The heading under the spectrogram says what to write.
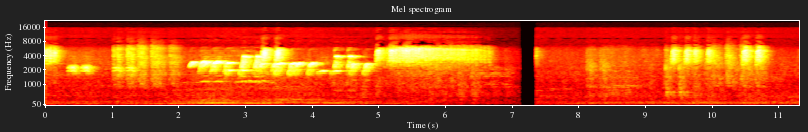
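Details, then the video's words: Songbirds singing in bursts of bright, high chirps and rapid trilled notes with short warbled phrases. They pause briefly midway, then resume with fast repeated twittering. "suara burung pancawarna"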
